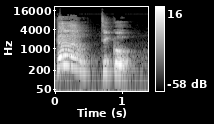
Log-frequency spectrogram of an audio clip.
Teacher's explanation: onde é que está a sílaba forte está nessa primeira sílaba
